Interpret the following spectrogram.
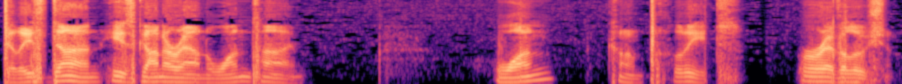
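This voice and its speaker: Very slow, patient male math teacher. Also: on the low side, dry recording, poor audio. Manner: patient, repetitive, storytelling explanation. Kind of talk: slow explanatory lesson.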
